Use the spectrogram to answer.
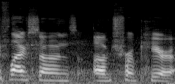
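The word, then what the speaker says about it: Flagstones of Trokair: So I guess I want to talk about and 3 Flagstones of Trokir, I believe it's pronounced.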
